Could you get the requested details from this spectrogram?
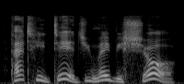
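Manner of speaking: put-on high-pitched young lad confirming; lightly voiced youngster, high and certain; eager boy. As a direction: insist up high like a keen boy.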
